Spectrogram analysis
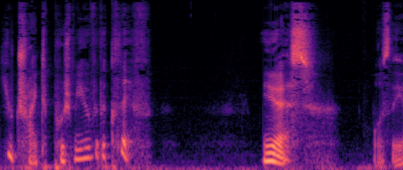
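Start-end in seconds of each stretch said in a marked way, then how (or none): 0.0-1.5 high, rushed, gasping accusation; pitched-up, breathless alarm; gasped. A narrator's reading. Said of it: "he gasped". 2.6-3.2 loud, explosive admission; sudden forceful outburst; defiant shout. A narrator's reading. Villain's defiant answer in acted quarrel.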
